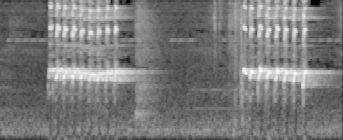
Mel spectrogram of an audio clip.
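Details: Trucukan, the Yellow-vented bulbul, singing its ngalas tarung fighting rattle as a lure for reluctant singers. Two rapid, pulsing buzzy trills of under a second each, with a soft low note between them.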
